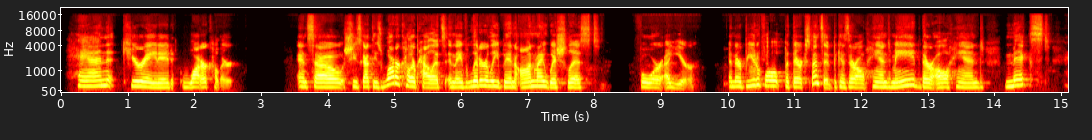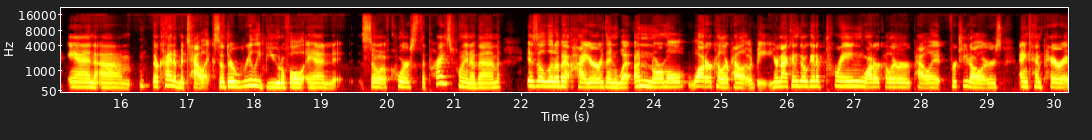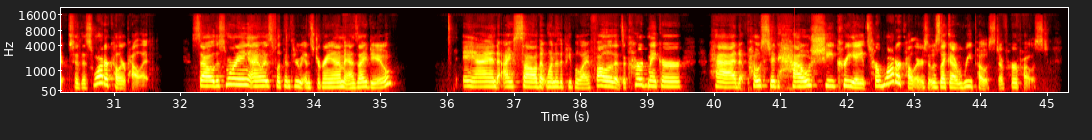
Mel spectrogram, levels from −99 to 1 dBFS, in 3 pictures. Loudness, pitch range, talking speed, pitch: -18 LUFS, 180-215 Hz, 165 wpm, 195 Hz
